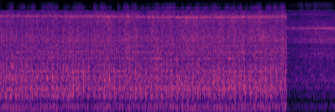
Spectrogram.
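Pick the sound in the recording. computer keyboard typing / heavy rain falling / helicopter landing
helicopter landing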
